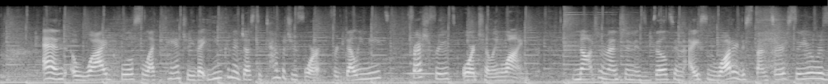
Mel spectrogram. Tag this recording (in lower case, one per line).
music
speech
